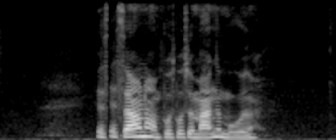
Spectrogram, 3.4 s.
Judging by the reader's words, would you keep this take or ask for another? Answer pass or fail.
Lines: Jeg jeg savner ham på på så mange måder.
pass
